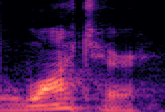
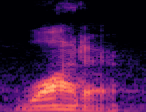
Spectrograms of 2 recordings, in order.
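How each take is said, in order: First: The middle consonant is a crisp t sound. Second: The middle consonant sounds like a soft d. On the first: "Americans don't say water" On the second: "the replacement of T sounds, t, into d"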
